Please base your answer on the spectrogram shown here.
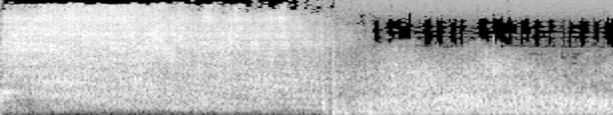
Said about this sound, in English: The Mersads launched their missiles one after the other.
